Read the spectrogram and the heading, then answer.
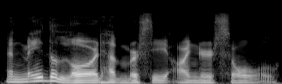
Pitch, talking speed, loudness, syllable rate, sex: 100 Hz, 190 wpm, -18 LUFS, 3.7 syllables/s, male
